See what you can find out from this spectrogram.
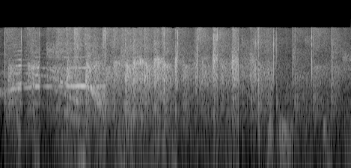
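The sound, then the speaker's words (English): An audience breaks into steady, dense applause for Sal, the owner of the Shanley, with crisp individual claps standing out, a brief whistle rising over it early on, the clapping thinning slightly toward the end. “Let's hear it for Sal.”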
